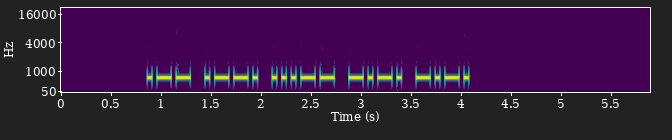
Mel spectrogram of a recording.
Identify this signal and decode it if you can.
Morse code, heard as a keyed tone, about 25 wpm, 700 Hz. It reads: WP3CC
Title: USA Call Signs - 5 Characters - Repeated 2x - 25wpm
